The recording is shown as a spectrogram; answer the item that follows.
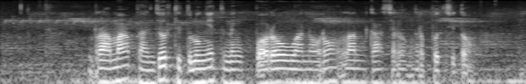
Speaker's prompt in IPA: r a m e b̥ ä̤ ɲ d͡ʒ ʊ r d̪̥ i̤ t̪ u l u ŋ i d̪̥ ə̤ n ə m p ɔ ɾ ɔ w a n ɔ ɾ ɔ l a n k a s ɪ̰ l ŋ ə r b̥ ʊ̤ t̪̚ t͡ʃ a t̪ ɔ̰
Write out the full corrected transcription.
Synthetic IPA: r a m a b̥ ä̤ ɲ d͡ʒ ʊ r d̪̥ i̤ t̪ u l u ŋ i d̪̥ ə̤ n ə ŋ p ɔ ɾ ɔ w a n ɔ ɾ ɔ l a n k a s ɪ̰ l ŋ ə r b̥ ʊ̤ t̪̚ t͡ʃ i t̪ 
